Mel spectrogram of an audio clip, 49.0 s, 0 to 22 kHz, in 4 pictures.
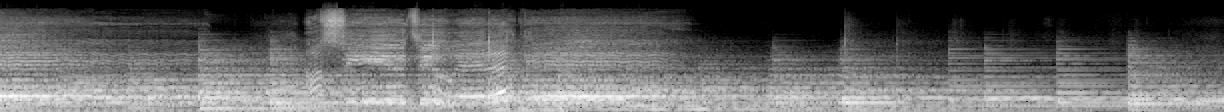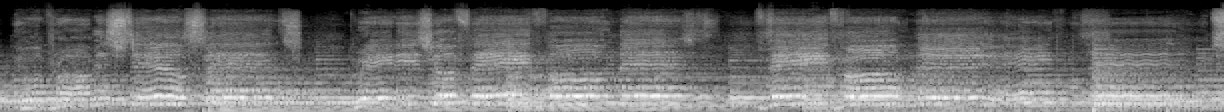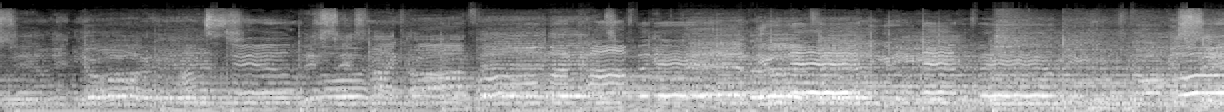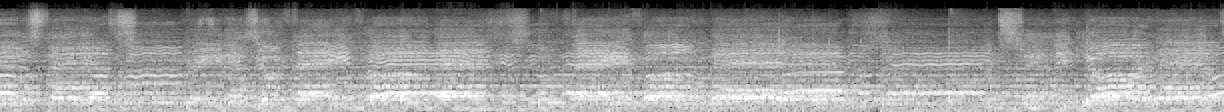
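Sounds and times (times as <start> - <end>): group of voices singing: 0.0 - 7.8, 12.2 - 48.9.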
